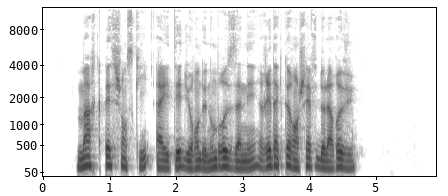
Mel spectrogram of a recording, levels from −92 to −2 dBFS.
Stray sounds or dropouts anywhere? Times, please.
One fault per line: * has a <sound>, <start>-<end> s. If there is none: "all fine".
all fine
